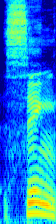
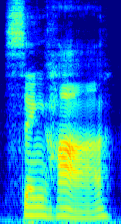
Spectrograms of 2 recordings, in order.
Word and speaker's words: Singha: Carlye Wisel is here to discuss the hard-to-find, the elusive, I would say, at least in America, Sing soda water. So I just want to say this for a second. I definitely called everywhere pronouncing it Singha.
